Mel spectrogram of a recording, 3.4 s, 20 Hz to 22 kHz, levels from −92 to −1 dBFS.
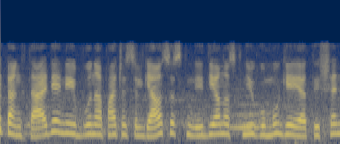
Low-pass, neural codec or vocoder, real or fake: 7.2 kHz; none; real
